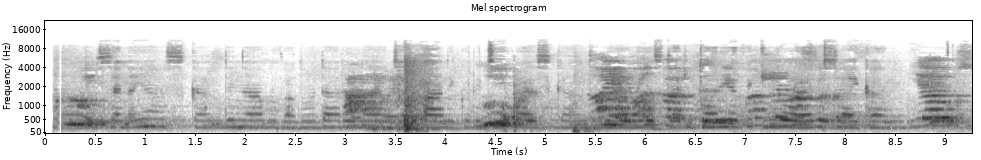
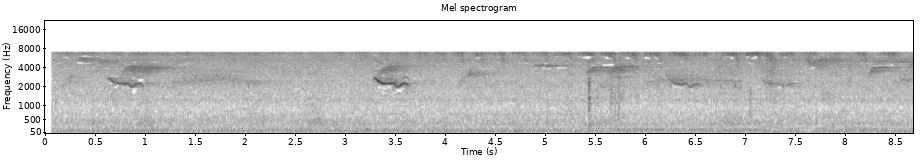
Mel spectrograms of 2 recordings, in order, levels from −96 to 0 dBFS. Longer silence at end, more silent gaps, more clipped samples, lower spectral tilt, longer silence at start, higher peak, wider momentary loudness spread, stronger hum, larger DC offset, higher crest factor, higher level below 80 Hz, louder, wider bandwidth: about the same, 0 s vs 0 s; neither; neither; first, -5 dB/octave vs 1.5 dB/octave; about the same, 0.1 s vs 0.05 s; first, -6 dBFS vs -16 dBFS; first, 17 LU vs 10 LU; neither; neither; about the same, 22 dB vs 20 dB; about the same, -68 dBFS vs -66 dBFS; first, -26 LUFS vs -33 LUFS; first, 11 kHz vs 7.6 kHz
